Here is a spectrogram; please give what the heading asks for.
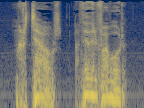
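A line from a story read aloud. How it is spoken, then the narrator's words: Said quietly. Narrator (Spanish): dijo en voz baja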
